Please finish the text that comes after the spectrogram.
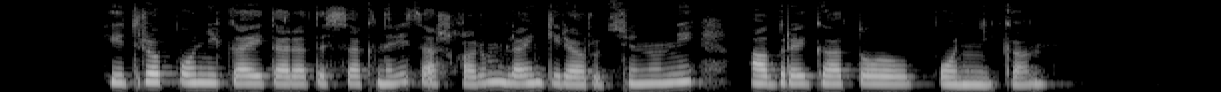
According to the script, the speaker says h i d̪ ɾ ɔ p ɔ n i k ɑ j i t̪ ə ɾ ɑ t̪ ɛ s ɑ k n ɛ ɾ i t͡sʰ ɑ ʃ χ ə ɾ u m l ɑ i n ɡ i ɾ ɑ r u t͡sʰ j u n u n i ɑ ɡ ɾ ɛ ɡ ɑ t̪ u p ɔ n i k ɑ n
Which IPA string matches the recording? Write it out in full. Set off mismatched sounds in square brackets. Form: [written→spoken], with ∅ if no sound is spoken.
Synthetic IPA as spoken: h i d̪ ɾ ɔ p ɔ n i k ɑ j i t̪ [ə→ɑ] ɾ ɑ t̪ ɛ s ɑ k n ɛ ɾ i t͡sʰ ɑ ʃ χ [ə→ɑ] ɾ u m l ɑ [i→j] n [ɡ→k] i ɾ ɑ r u t͡sʰ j u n u n i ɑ ɡ ɾ ɛ ɡ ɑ t̪ [u→ɔ] p ɔ n i k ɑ n

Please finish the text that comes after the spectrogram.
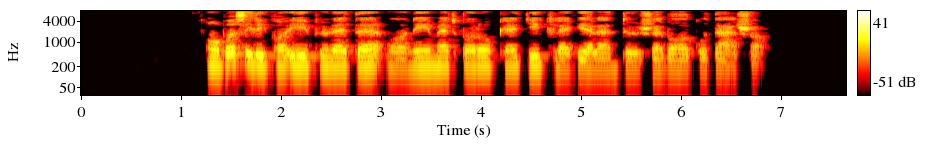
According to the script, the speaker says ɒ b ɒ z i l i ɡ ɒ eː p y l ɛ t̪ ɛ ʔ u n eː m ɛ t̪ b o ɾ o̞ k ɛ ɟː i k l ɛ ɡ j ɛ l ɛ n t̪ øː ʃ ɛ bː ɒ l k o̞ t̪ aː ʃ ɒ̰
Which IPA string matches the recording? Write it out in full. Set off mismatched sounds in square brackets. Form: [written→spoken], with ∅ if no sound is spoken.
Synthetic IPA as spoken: ɒ b ɒ z i l i [ɡ→k] ɒ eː p y l ɛ t̪ ɛ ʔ [u→ɒ] n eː m ɛ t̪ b [o→ɒ] ɾ o̞ k ɛ ɟː i k l ɛ ɡ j ɛ l ɛ n t̪ øː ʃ ɛ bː ɒ l k o̞ t̪ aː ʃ ɒ̰

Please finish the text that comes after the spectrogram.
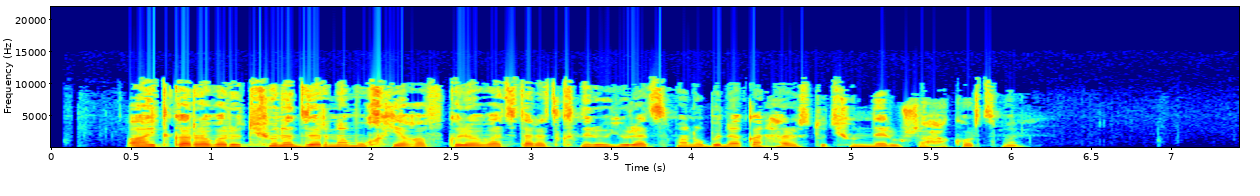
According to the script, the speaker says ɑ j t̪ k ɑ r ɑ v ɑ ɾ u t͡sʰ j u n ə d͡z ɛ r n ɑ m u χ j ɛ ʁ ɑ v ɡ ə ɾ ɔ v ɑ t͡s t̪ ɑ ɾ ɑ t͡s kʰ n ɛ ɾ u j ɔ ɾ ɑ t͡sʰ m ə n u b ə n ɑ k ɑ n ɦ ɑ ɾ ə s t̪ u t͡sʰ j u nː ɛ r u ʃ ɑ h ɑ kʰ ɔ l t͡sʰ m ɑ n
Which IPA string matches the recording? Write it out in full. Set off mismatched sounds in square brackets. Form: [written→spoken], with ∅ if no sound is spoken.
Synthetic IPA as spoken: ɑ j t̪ k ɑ r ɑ v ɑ ɾ u t͡sʰ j u n ə d͡z ɛ r n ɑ m u χ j ɛ ʁ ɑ v ɡ ə ɾ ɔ v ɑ t͡s t̪ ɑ ɾ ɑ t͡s kʰ n ɛ ɾ u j [ɔ→u] ɾ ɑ t͡sʰ m [ə→ɑ] n u b ə n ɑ k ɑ n ɦ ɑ ɾ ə s t̪ u t͡sʰ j u nː ɛ [r→ɾ] u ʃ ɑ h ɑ kʰ ɔ [l→ɾ] t͡sʰ m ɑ n

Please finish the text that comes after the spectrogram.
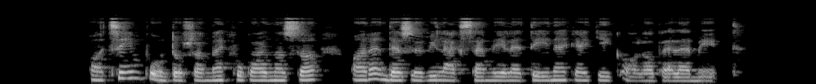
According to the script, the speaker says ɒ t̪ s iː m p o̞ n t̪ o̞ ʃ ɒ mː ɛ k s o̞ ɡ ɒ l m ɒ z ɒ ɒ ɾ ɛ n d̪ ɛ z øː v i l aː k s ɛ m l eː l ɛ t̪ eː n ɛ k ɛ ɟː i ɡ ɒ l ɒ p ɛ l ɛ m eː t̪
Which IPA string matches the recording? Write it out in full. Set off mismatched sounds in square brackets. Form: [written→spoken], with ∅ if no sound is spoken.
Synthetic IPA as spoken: ɒ t̪ s iː m p o̞ n t̪ o̞ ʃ ɒ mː ɛ k [s→f] o̞ ɡ ɒ l m ɒ [z→zː] ɒ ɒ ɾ ɛ n d̪ ɛ z øː v i l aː k s ɛ m l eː l ɛ t̪ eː n ɛ k ɛ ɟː i ɡ ɒ l ɒ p ɛ l ɛ m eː t̪

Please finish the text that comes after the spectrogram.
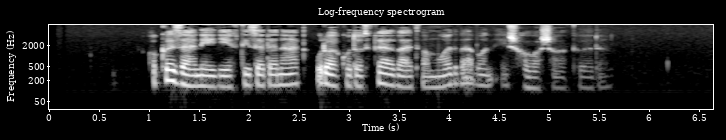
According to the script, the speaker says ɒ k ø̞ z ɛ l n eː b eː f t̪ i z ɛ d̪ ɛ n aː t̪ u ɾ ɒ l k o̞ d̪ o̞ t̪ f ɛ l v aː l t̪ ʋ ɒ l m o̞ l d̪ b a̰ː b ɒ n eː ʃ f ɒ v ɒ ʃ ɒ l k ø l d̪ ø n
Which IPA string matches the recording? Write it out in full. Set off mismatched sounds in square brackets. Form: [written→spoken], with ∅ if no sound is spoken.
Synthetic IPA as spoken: ɒ k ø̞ z ɛ l n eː [b→ɟ] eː f t̪ i z ɛ d̪ ɛ n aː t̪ u ɾ ɒ l k o̞ d̪ o̞ t̪ f ɛ l v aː l t̪ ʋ ɒ [l→∅] m o̞ l d̪ [b→v] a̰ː b ɒ n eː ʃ [f→h] ɒ v ɒ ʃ ɒ l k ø l d̪ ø n

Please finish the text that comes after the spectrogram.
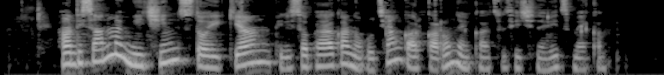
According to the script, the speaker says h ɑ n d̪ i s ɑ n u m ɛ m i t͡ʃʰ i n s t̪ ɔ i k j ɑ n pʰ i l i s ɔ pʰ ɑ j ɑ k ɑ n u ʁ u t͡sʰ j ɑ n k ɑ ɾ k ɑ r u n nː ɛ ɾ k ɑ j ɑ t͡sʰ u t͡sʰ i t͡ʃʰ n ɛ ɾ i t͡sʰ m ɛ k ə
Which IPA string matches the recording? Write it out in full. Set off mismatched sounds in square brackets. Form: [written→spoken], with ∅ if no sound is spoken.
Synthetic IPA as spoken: h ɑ n d̪ i s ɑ n u m ɛ m i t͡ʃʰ i n s t̪ ɔ i k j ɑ n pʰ i l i s ɔ pʰ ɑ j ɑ k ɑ n u ʁ u t͡sʰ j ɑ n k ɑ ɾ k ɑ r u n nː ɛ ɾ k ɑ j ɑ t͡sʰ u t͡sʰ i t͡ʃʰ n ɛ ɾ i t͡sʰ m ɛ k ə

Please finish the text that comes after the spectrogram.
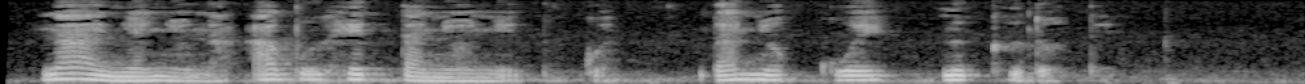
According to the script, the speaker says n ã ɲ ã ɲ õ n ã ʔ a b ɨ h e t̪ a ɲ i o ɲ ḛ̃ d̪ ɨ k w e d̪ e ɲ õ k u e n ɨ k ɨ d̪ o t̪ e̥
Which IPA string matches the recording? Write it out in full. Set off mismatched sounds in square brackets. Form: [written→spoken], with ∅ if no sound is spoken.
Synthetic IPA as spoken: n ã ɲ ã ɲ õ n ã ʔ a b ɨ h e t̪ a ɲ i o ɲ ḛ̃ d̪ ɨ k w e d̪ [e→a] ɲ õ k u e n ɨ k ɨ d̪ o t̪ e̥

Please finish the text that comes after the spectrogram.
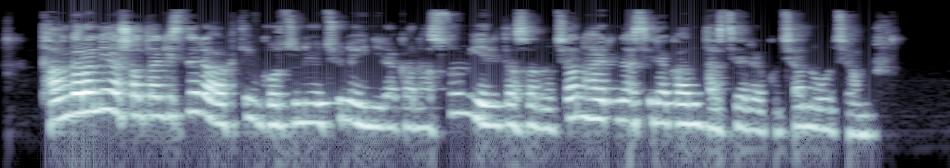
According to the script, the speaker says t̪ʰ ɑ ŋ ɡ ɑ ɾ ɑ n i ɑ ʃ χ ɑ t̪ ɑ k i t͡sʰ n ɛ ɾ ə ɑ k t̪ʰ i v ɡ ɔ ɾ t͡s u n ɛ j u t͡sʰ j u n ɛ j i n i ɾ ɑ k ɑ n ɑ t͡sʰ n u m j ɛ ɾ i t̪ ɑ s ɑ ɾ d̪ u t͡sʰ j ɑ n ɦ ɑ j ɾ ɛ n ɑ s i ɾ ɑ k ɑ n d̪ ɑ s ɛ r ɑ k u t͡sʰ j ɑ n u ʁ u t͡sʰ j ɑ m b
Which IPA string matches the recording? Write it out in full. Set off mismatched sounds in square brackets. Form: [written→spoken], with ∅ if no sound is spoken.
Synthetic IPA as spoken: t̪ʰ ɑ ŋ ɡ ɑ ɾ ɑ n i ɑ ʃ χ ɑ t̪ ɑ k i t͡sʰ n ɛ ɾ ə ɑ k [t̪ʰ→t̪] i v ɡ ɔ ɾ t͡s u n ɛ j u t͡sʰ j u n ɛ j i n i ɾ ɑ k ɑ n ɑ t͡sʰ n u m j ɛ ɾ i t̪ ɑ s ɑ ɾ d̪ u t͡sʰ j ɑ n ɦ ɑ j ɾ ɛ n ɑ s i ɾ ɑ k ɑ n d̪ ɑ s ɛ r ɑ k u t͡sʰ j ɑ n u ʁ u t͡sʰ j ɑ m b

